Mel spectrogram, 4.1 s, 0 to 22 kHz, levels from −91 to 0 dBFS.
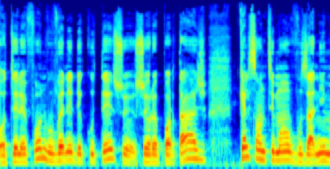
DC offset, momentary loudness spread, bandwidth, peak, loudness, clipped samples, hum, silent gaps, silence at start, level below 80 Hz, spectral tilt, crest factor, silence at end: under 0.1%; 5 LU; 20 kHz; -6 dBFS; -22 LUFS; under 0.1%; none; none; 0 s; -62 dBFS; -4.5 dB/octave; 16 dB; 0 s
